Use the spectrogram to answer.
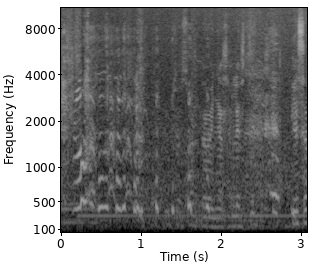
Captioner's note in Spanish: Sollozos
